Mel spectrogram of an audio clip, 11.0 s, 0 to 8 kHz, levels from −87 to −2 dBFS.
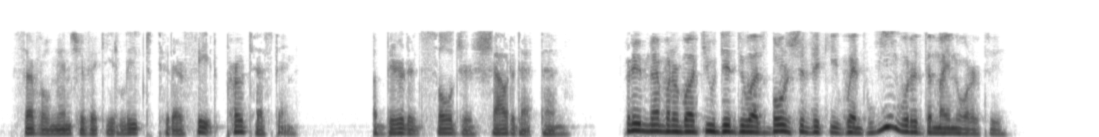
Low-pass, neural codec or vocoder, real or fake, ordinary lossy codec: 7.2 kHz; codec, 16 kHz, 8 kbps, FunCodec, trained on Chinese and English, 25 frames a second; fake; AAC, 16 kbps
